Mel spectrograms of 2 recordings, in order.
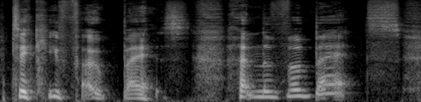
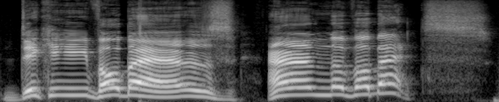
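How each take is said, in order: First: Said through a chuckle, softer and slower; laughing over the act name; laughing softly. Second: Slow, booming and much higher, like a compere; grand announcement. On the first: Real, not acted. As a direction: savour the silly name with a laugh. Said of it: "be [name] and the Vobettes". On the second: Pretend. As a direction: stretch each word out to the back row. Mock stage announcer introducing act.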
